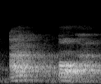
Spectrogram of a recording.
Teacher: ujung lidah menempel dengan pangkal gigi seri atas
